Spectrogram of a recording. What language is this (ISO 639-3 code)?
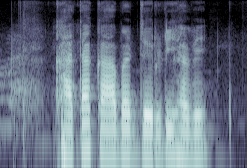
hne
